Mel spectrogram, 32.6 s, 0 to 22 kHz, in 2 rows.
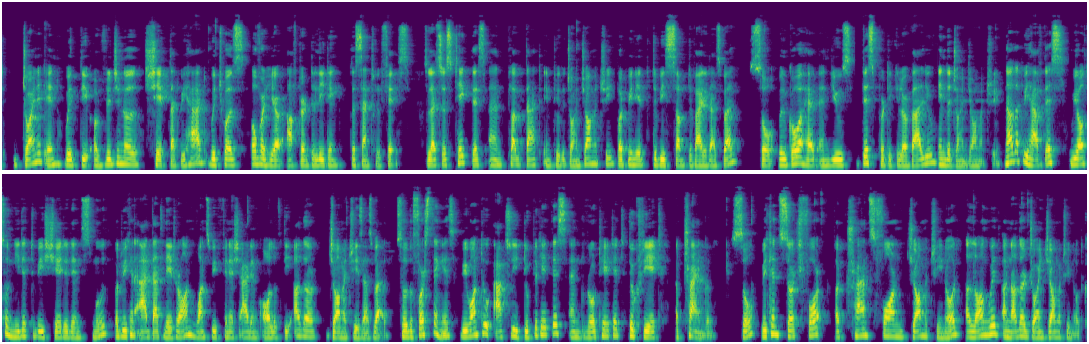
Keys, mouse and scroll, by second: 0.7 middle click, 1.7 scroll up 2, 3.1 click, 6.7-8.7 drag, 9.1 middle click, 11.5 click, 12.7-14.1 drag, 14.9-16.1 middle drag, 19.2-19.7 scroll down 2, 19.8 middle drag, 21.1 middle click, 21.1-21.5 scroll down 2, 22.1-23.7 scroll up 3, 27.2 middle click, 27.6 click, 27.7 shift+a, 30.6 scroll down 2, 30.9 middle click, 31.6-32.5 drag.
